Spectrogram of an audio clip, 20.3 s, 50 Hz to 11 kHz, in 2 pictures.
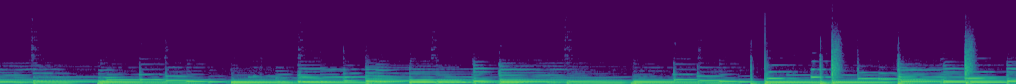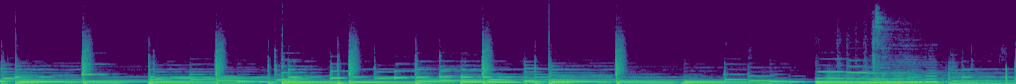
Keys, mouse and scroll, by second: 1.0 r, 17.7 KP_7.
